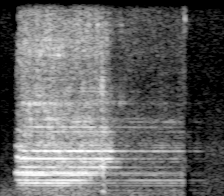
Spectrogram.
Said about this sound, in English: You hear the choo-choo train? I do hear the choo-choo. We're going to Clovis, New Mexico, and there's a choo-choo train right next to us.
